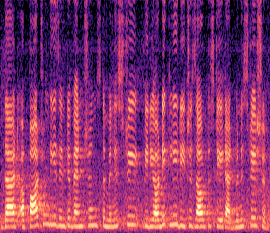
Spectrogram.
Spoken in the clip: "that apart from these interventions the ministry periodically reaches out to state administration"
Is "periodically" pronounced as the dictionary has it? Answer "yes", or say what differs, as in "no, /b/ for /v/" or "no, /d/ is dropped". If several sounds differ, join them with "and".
yes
